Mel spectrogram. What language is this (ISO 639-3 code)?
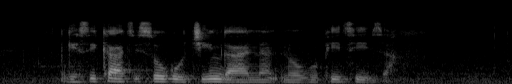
zul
